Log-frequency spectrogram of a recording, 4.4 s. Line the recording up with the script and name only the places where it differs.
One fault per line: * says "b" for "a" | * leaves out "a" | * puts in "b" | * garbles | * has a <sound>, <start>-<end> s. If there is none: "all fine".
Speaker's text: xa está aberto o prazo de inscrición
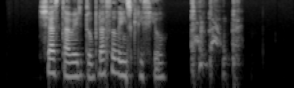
* has a cough, 2.9-3.7 s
